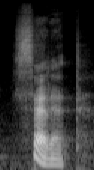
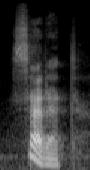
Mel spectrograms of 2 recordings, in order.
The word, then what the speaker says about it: szeret: And our sound S is spelled with an SZ in Hungarian. We call this S, S, so that's the S sound. And our example word for today is szeret, szeret, to like or to love, szeret.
